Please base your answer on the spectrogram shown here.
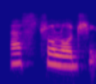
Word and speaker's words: astrology: Second one is Astrology. Stress on troll. Astrology.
